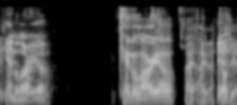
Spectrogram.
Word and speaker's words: Candelario: say your last name again you could say candelario candelario I I told you I had it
